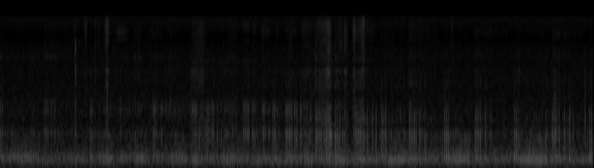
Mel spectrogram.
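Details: Persian kitten purring; a steady low continuous rumble runs throughout, overlaid by soft rustling and scattered clicks.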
